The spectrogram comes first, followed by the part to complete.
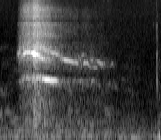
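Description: A short, breathy whistle that falls slightly in pitch, loudest at the start and fading over about a second.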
